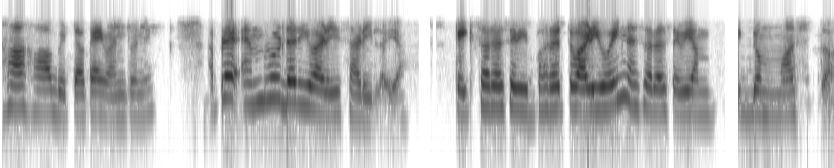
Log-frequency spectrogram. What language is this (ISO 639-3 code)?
guj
